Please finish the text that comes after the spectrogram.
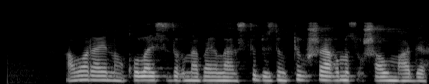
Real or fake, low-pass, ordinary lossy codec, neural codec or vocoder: real; 7.2 kHz; none; none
